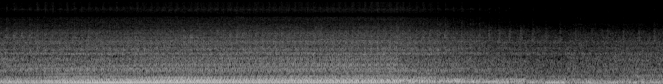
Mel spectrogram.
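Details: 2013 Ram 2500 6.7 Cummins diesel, 39,000 miles, G-56 six-speed manual: light steady tick over the idle rumble, also present revving and under load, from valve lash way out of spec (some exhaust valves at .032"); reset to .010" intake/.026" exhaust.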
